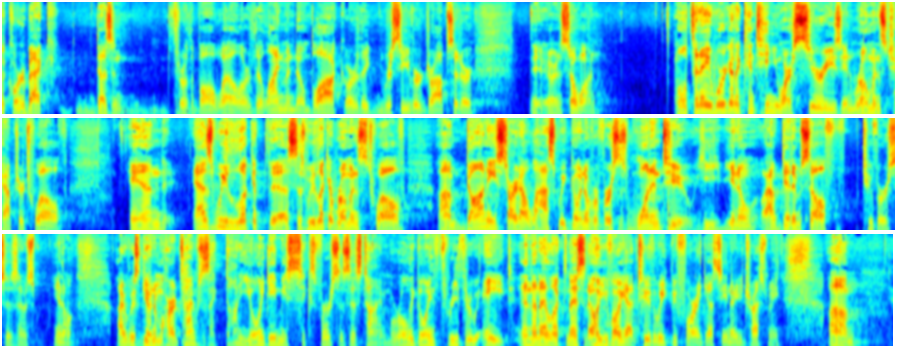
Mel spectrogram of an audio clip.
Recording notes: Recorded on Sunday, October 1, 2023, at Liferoads Church in Spokane, Washington.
